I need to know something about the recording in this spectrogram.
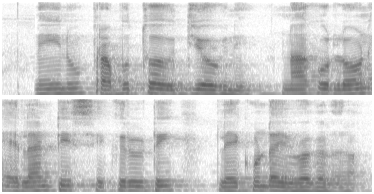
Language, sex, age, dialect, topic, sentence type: Telugu, male, 18-24, Utterandhra, banking, question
